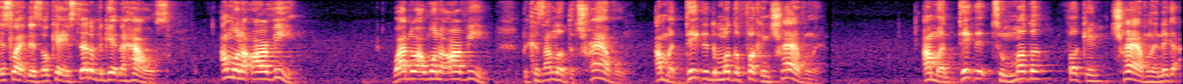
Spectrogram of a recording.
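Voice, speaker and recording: Speaking in a high, fairly bright voice, a man in his 30s hosts a vlog and addresses his live viewers casually. His monologue is blunt, full of profanity and slang, and he hammers points home by repeating them.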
